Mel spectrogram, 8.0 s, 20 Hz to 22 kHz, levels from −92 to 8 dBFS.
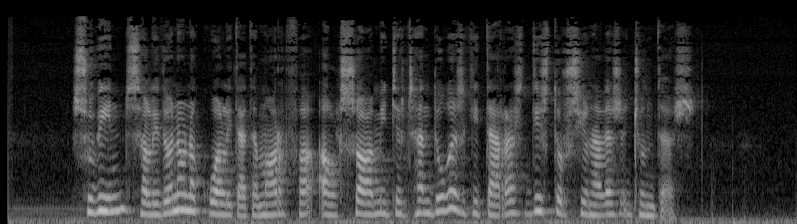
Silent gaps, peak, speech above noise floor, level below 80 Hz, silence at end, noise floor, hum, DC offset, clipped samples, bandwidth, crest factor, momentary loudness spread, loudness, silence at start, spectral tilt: none; -12 dBFS; 20 dB; -48 dBFS; 0.05 s; -48 dBFS; none; under 0.1%; under 0.1%; 16 kHz; 18 dB; 8 LU; -28 LUFS; 0.1 s; -3.5 dB/octave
